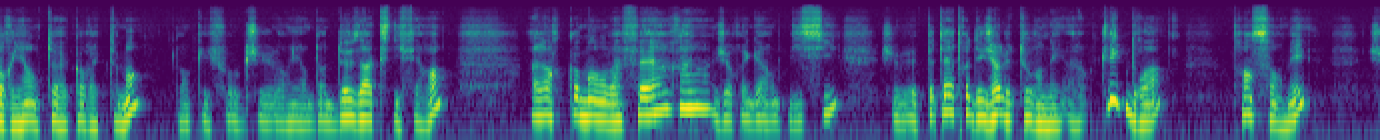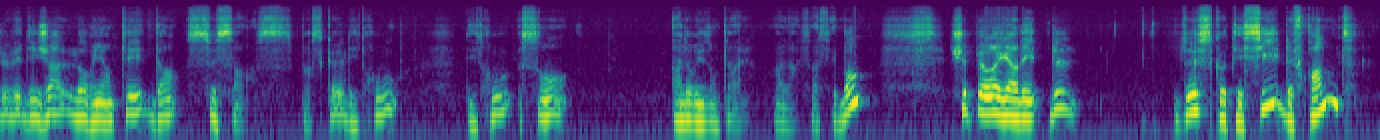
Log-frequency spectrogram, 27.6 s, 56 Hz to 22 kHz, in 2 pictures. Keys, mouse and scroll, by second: 0.5-7.0 drag, 7.8 click, 11.0 right click, 12.4 click, 14.1-16.8 drag, 17.7-20.5 drag, 20.7-22.4 drag, 24.1 KP_2, 25.2 KP_1, 27.5 scroll up 1.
